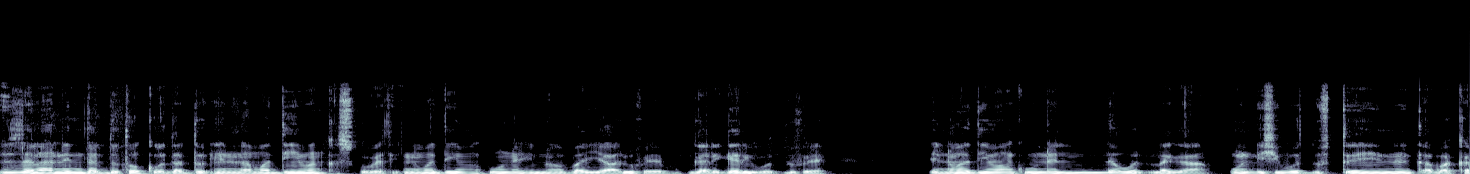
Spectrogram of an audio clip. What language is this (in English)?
Orma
